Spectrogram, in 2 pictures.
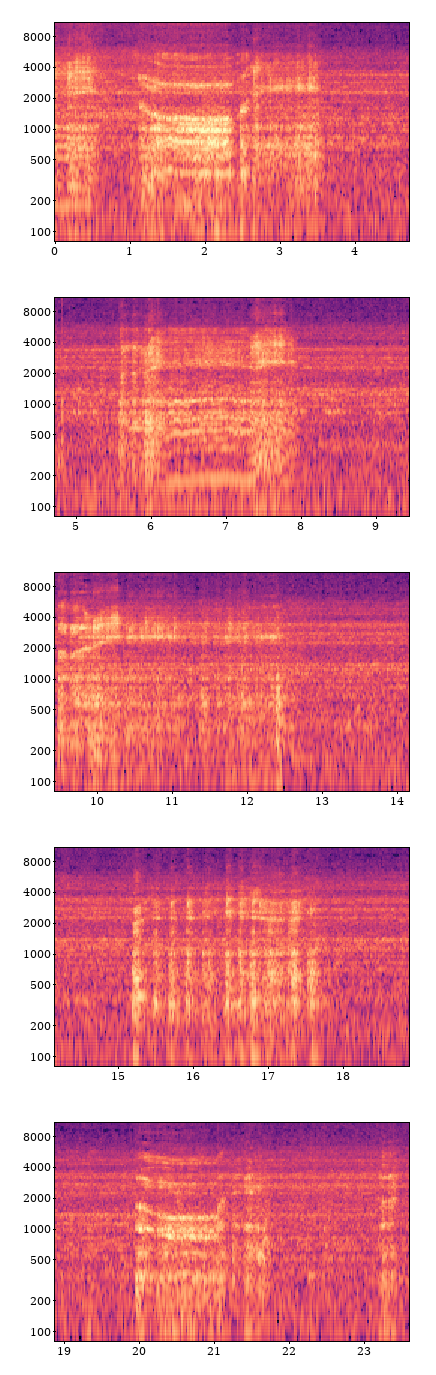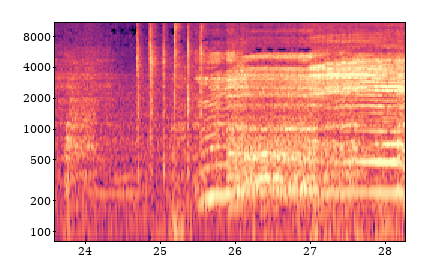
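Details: Sleeping Vietnamese pig snoring in rhythmic bursts about every five seconds, each with a grunting, rattling quality.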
